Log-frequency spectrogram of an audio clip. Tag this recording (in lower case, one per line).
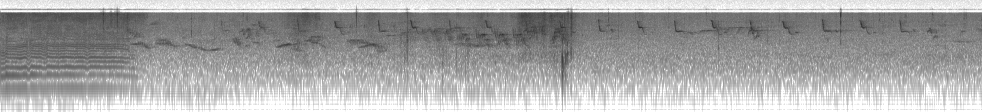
bee or wasp
animal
